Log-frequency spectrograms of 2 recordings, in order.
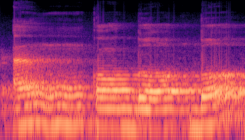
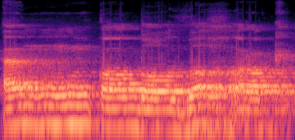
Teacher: do-nya do ya tebel, zo-nya lebih tipis.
